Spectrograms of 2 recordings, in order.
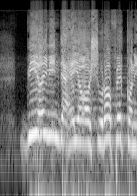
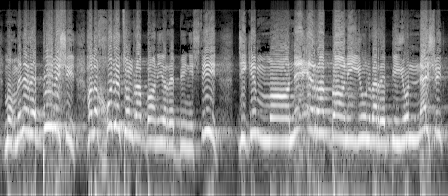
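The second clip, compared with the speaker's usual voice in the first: loud, higher preaching at full force; impassioned cry; 5 semitones higher, 5 dB louder than usual. Retold or imitated. Preacher voicing Imam Hussein's cry to the crowd, loud and high. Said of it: "امام حسین داره فریاد میزنه".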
